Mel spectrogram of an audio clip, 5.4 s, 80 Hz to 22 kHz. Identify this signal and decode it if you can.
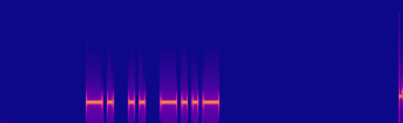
Morse code, heard as a keyed tone, about 17 wpm, 700 Hz. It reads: NIX
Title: USA Call Sign Postfixes - 3 Letters 17wpm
